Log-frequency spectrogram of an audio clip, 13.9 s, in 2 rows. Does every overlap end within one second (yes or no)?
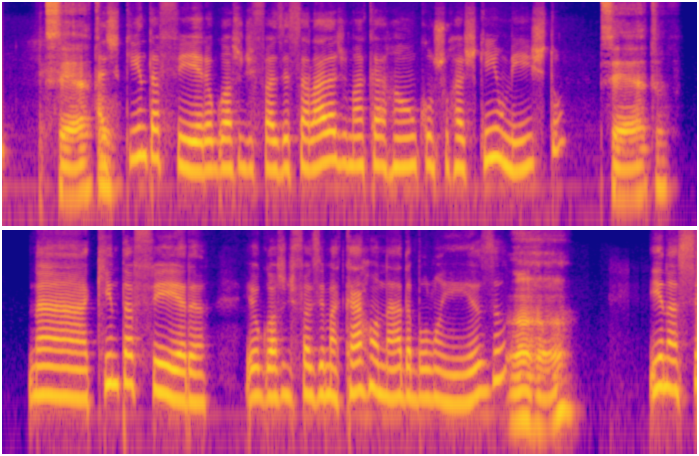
yes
